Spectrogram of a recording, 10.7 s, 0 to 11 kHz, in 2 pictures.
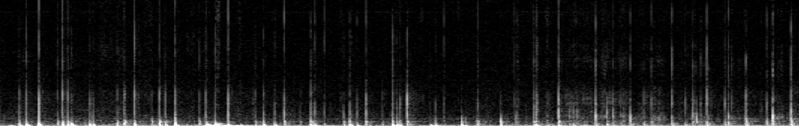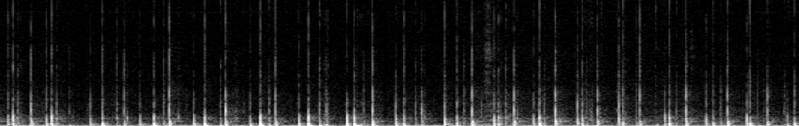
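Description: Fingertips and nails tap and scratch an empty, held-up white and grey leather high-top basketball sneaker in the Jordan 4 style, with mesh panels and plastic wings. Dense, rapid, dull taps and crackly scratches run throughout, mostly low in pitch with almost no ring.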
